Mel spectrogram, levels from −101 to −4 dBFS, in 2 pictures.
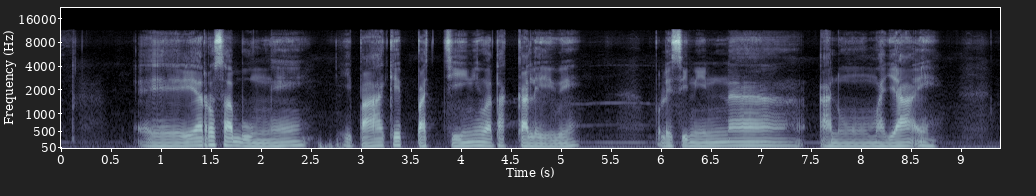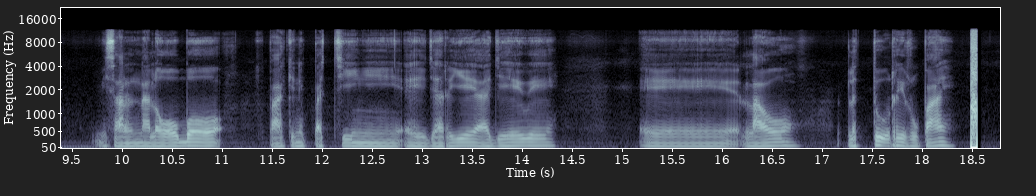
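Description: At 18.49 s, just before the end, file tags are played as audio for about 0.1 s. A block of text metadata is decoded as sample data, producing a loud, hard-edged rasp offset to one side, followed by dead silence where the zero padding is read.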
